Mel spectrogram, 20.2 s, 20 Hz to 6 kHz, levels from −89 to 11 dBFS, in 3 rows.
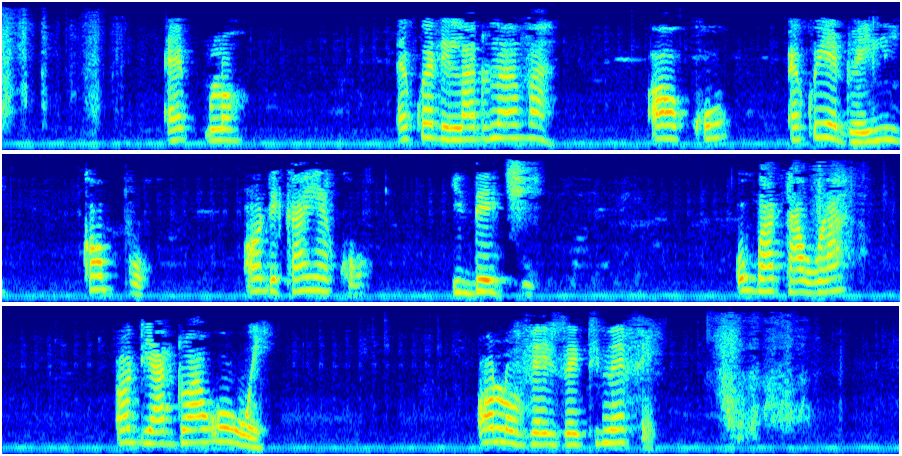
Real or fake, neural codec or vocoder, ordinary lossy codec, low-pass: fake; vocoder, 44.1 kHz, 128 mel bands every 512 samples, BigVGAN v2; MP3, 24 kbps; 5.4 kHz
